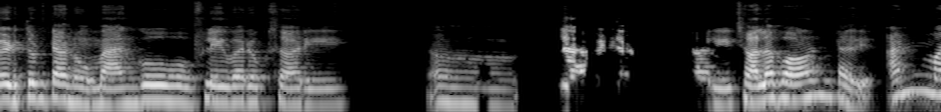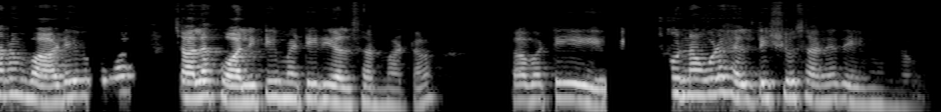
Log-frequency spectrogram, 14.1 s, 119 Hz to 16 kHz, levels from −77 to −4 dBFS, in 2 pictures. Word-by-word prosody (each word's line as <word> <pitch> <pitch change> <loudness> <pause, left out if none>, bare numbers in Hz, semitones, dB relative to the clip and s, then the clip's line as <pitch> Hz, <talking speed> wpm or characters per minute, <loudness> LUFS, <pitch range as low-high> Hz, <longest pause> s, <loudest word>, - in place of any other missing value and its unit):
పెడుతుంటాను. 205 -1 +2 0.2
Mango 175 +4 +1 0.3
flavour 185 -2 -1
ఒకసారి 170 -3 -5 0.9
ఆహ్, 170 -3 -10 0.5
lavender 195 +4 +1 0.3
ఒకసారి, 170 -1 -6 0.2
చాలా 185 +3 +7
బావుంటది. 230 - +2 0.2
అండ్ 285 +4 -3 0.2
మనం 255 0 0
వాడేవి 210 +6 +2
కూడా 270 +4 -3 0.4
చాలా 220 +1 +7
క్వాలిటీ 195 +3 +5
మెటీరియల్స్ 200 -4 0
అనమాట. 160 -1 -12 0.8
కాబట్టి 205 +2 -3 0.4
పీల్చుకున్నా 250 +1 -4
కూడా 275 +1 +1
హెల్త్ 205 0 +1
ఇష్యూస్ 225 +1 -3
అనేది 200 +1 -7
ఏముండవు. 160 -3 -16
200 Hz, 100 wpm, -21 LUFS, 175-220 Hz, 0.9 s, చాలా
